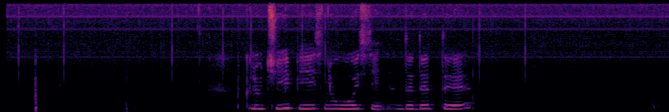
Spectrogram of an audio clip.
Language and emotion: Russian, sad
